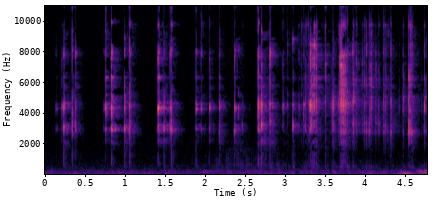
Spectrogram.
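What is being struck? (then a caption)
Glass jar. A medium, clear, nearly empty hollow glass jar is held in both hands and tapped and scratched with fingertips, short nails and metal rings. Bright, sharp clicks and clinks sit high, spaced in small clusters at first and then thickening into a denser patter with scratchy bursts. Each tap dies away almost instantly with no ringing.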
